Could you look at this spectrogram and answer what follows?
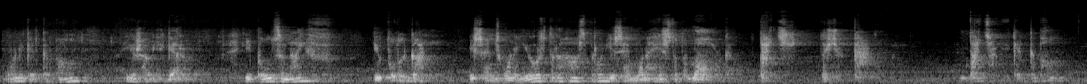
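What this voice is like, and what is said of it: Bad Irish accent, Sean Connery. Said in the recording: “the second worst Irish accent ever on screen ... Sean Connery”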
